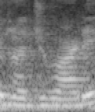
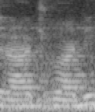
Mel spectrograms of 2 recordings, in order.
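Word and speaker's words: राजवाडे: अब देखो यह आप कोई लोग इसे रजवाड़े कहते हैं, कोई राजवाड़े कहते हैं, कोई राजवादी कहते हैं।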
